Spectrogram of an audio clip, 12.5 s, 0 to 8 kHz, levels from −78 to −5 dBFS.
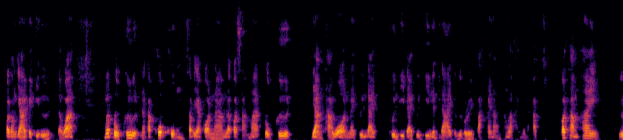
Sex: male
